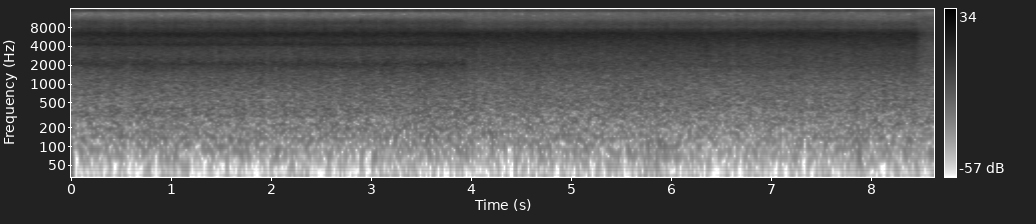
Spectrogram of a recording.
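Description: Heavy rain pouring down steadily onto a paved path and puddles, a dense even hiss. Its tone shifts slightly about four seconds in.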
